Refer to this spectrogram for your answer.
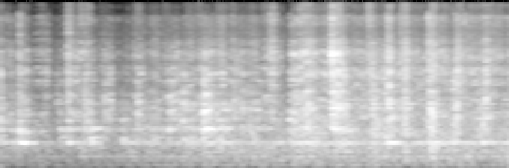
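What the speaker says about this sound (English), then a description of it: "Your secret right here to gravies and all kinds of things is mixing your flour and your butter" Flour and butter mixed in a pan over heat for a sauce: continuous close scraping and stirring strokes with a soft sizzle beneath, steady and moderately loud, no voices.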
